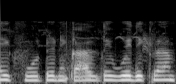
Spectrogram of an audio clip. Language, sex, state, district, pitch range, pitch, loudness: Hindi, female, Uttar Pradesh, Deoria, 195-205 Hz, 200 Hz, -13 LUFS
